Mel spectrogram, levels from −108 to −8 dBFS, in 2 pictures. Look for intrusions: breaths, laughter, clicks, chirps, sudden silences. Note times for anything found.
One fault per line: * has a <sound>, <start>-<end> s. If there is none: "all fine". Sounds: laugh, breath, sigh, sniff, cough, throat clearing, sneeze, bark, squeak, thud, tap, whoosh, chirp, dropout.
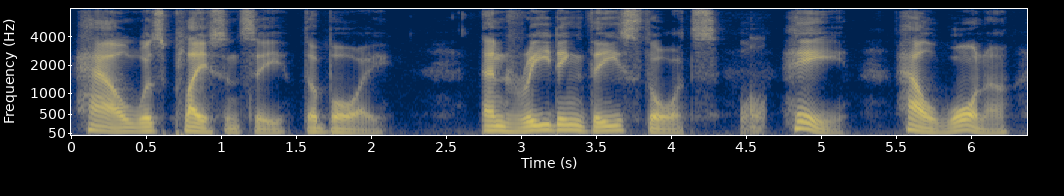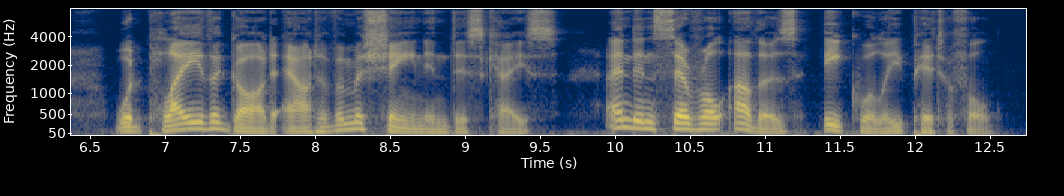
* has a laugh, 4.5-4.6 s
